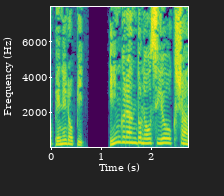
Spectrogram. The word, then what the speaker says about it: Penelope: はイギリスの女優日本ではペネロープと発音されるが実際の発音はペネロピイングランドノースヨークシャーの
